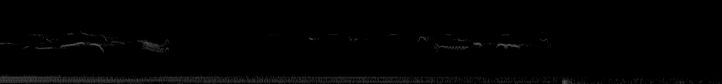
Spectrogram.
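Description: Birds chirping and calling in quick, varied twitters, over a soft held music chord that stops about five and a half seconds in.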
